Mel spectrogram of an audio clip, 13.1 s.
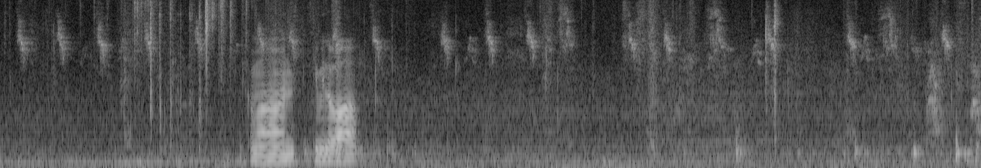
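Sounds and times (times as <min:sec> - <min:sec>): small birds chirping: 0:00.1 - 0:13.0
sharp clicks: 0:01.2 - 0:03.4.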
